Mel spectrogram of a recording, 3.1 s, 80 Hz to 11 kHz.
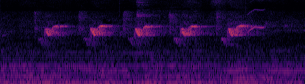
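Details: A Streak-eared Bulbul chick four days old, recorded in Ubon Ratchathani, Thailand, on 6 April 2023, gives five high, slightly upslurred notes at half-second intervals.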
